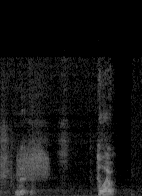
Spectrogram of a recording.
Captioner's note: sniffing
